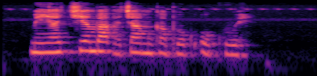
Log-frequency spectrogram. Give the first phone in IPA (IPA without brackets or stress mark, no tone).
m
